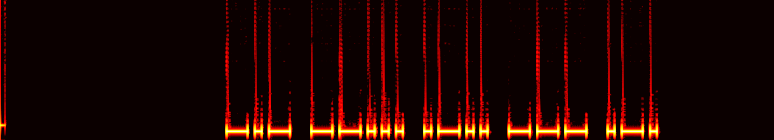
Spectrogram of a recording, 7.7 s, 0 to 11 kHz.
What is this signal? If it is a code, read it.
Morse code, heard as a keyed tone, about 17 wpm, 700 Hz. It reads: K7LOR
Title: USA Call Signs - 5 Characters - 17wpm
